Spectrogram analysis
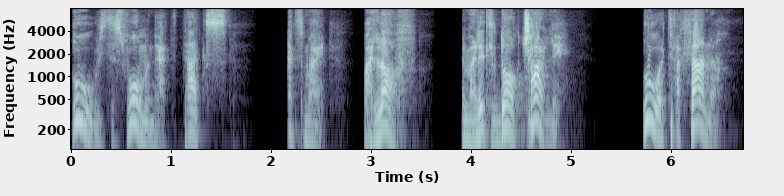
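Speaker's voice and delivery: put-on Spanish accent. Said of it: "I gave him a, a Spanish accent".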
